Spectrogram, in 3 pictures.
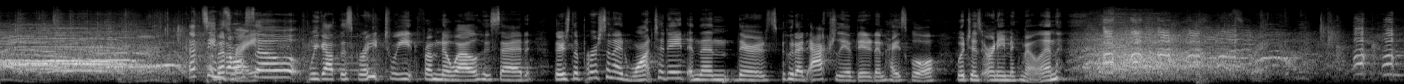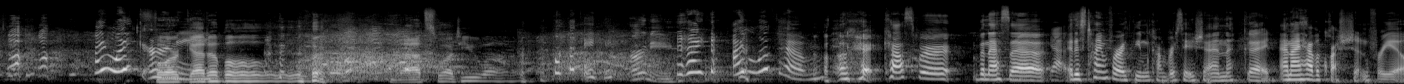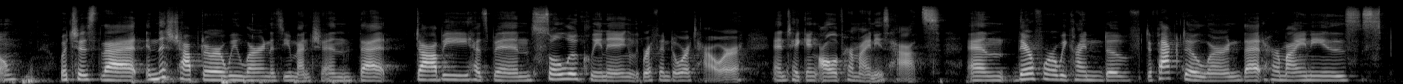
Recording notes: Live from Cambridge, MA. This week we come to you live from our Cambridge show.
